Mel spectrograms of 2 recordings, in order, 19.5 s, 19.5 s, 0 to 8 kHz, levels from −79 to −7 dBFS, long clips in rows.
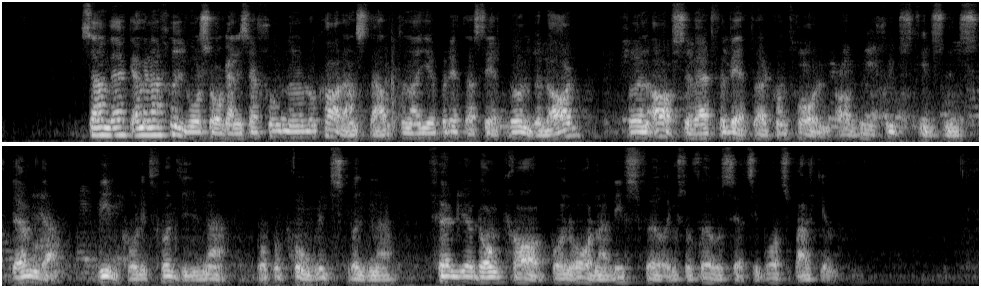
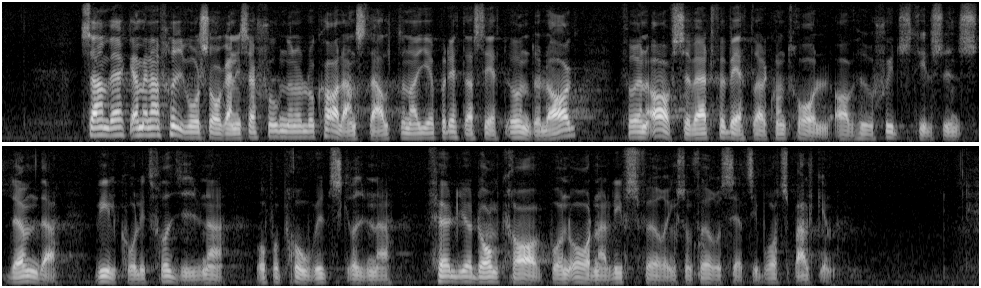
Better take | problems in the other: second | noise reduction (neural separator model SepFormer DNS4)

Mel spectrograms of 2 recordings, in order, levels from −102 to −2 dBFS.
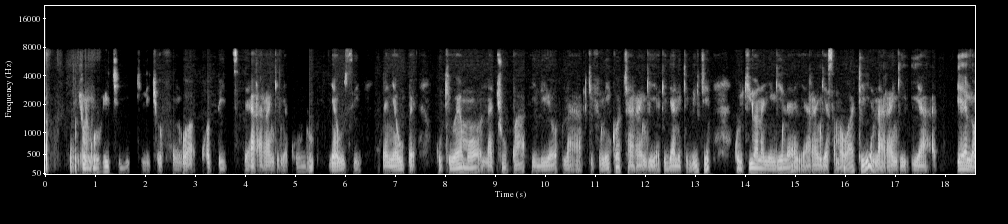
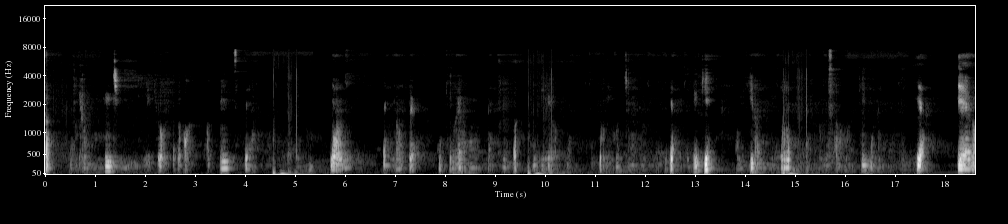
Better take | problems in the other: first | noise reduction (neural mask model DeepFilterNet 3)

